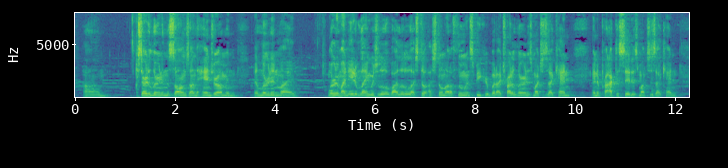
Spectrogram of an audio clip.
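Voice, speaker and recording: Amid noticeable background noise, a man with a Canadian accent speaks at a fairly quick pace in a medium pitch with monotone, flat intonation. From Canada, New Brunswick (Fredericton). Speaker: recovery advocate. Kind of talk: personal testimony. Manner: halting, many repetitions.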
